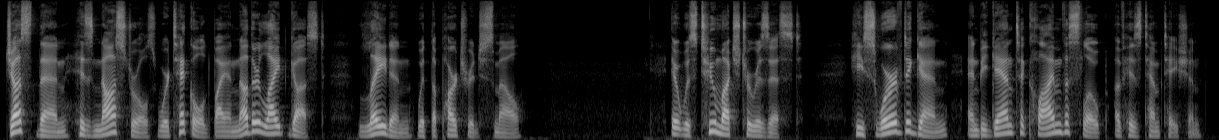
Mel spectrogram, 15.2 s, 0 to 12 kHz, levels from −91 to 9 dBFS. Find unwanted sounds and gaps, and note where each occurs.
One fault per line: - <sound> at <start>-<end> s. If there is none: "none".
none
